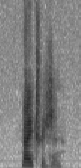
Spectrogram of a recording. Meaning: The chemical element (symbol N) with an atomic number of 7 and atomic weight of 14.0067. It is a colorless and odorless gas
- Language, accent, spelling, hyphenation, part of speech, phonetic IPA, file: English, US, nitrogen, ni‧tro‧gen, noun, [ˈnɐɪ.t͡ʃʰɹə.d͡ʒən], En-us-nitrogen.ogg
